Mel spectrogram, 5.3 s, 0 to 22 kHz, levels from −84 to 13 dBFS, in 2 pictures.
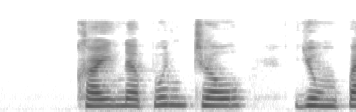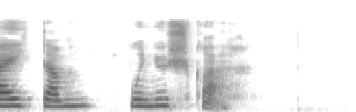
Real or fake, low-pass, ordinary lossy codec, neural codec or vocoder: fake; 9.9 kHz; MP3, 96 kbps; autoencoder, 22.05 kHz, a latent of 192 numbers a frame, VITS, trained on one speaker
